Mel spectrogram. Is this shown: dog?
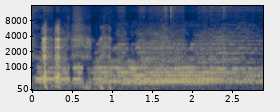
no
